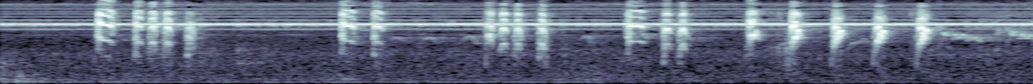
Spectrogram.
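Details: Long-tailed shrike giving clusters of sharp, high chipping notes in short bursts of three to five, separated by brief pauses, over a steady high background tone.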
